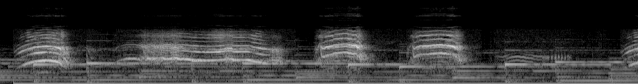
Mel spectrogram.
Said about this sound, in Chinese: 不一会儿，哭声准时响了起来，李军不禁有些兴奋，今晚就要将这祸害解决掉。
